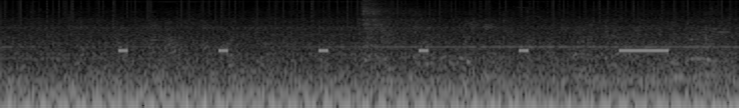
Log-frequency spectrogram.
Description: Radio time signal (six pips, as the Greenwich Time Signal), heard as pips, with street noise.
